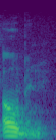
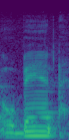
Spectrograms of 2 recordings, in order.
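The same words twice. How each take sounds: First: The vowels are reduced and rolled through quickly. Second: The vowels are pronounced fully and clearly. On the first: The speaker calls it right. "give like forty percent effort to the vowels and roll through them" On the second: The speaker calls it wrong. "I hate it when I hear people say Oban"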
